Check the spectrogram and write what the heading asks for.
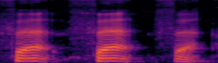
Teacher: താഴെ ചുണ്ടും മേലെ മുൻപല്ലുകളുടെ തലയും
